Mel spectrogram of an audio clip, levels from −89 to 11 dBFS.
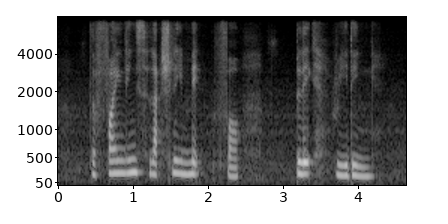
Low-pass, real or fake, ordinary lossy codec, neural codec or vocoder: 7.2 kHz; fake; none; codec, 16 kHz, 0.8 kbps, ZipCodec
